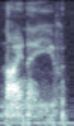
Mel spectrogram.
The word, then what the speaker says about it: Nynaeve: I don't know, it's pronounced Naive.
